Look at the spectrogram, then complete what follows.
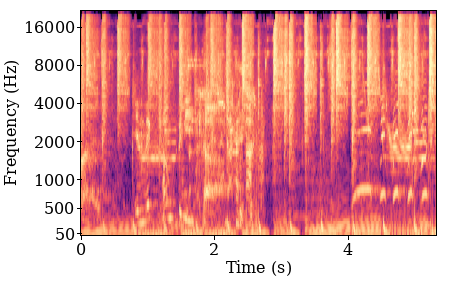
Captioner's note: John laughs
